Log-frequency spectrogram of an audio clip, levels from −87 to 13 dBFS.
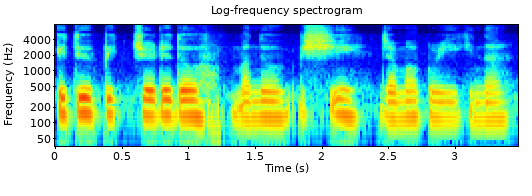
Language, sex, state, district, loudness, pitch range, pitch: Nagamese, male, Nagaland, Kohima, -17 LUFS, 125-145 Hz, 135 Hz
